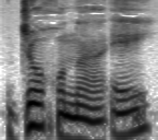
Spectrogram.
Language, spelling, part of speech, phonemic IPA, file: Navajo, jóhonaaʼéí, noun, /t͡ʃóhònàːʔɛ́ɪ́/, Nv-jóhonaaʼéí.ogg
- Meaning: 1. sunbearer 2. Sun, sun 3. watch, clock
